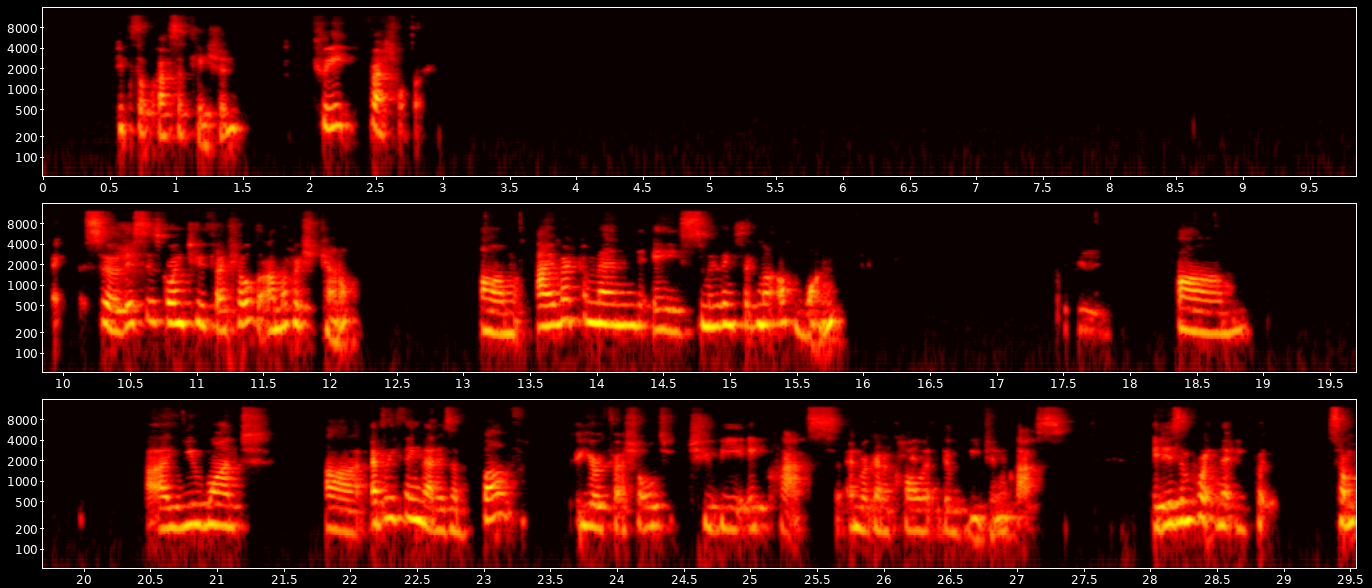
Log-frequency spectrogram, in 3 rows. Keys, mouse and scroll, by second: 13.1 click, 16.7 1, 19.2 click, 20.7 click, 25.4 click, 27.5 click.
